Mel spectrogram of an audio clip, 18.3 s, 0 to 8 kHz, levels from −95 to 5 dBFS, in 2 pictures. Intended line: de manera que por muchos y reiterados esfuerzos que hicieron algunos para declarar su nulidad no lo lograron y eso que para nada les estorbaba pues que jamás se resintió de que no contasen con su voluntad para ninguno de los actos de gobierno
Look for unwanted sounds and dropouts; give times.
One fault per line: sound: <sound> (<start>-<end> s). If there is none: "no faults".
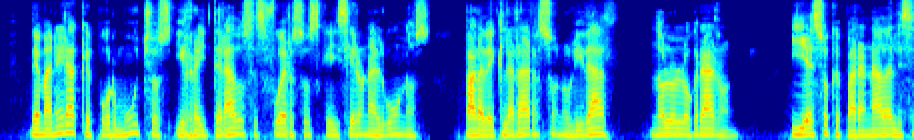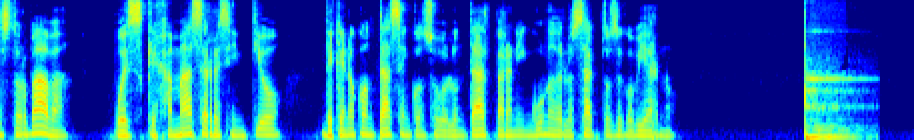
sound: thud (17.2-17.9 s)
